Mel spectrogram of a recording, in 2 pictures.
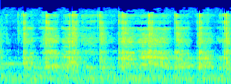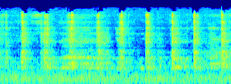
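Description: Samba recording played through a laptop speaker: a woman beating a metal can in a steady, quick rhythm for dancing, with faint singing.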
